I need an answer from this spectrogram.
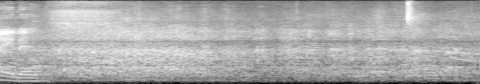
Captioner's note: audience laughing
